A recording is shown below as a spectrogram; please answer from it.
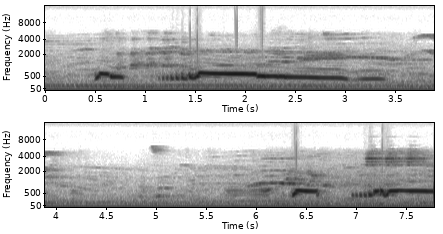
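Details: Pelung-style Barbary dove giving its moaning, crying coo: short wavering notes followed by a long drawn, gently falling coo, repeated twice over a steady low hum and background rumble.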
